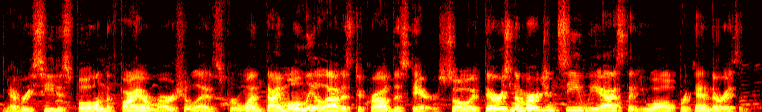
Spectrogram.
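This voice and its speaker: A man playing an earnest, disgruntled late-night variety host in a scripted radio play, deliberate and emphatic. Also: a little high, a bit bright, natural voice. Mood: welcoming showman.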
